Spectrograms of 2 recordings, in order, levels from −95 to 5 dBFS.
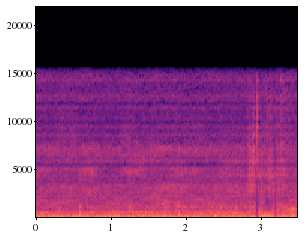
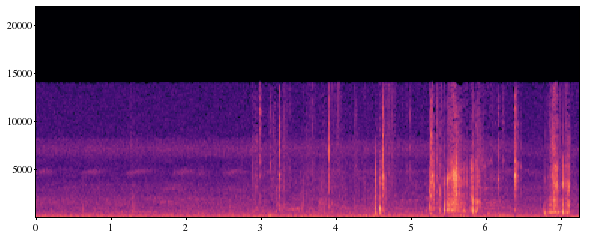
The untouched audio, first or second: second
